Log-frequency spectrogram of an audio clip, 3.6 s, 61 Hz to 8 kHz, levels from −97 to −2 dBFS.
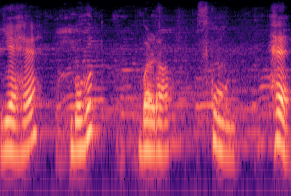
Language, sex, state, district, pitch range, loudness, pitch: Hindi, female, Chandigarh, Chandigarh, 195-280 Hz, -20 LUFS, 225 Hz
